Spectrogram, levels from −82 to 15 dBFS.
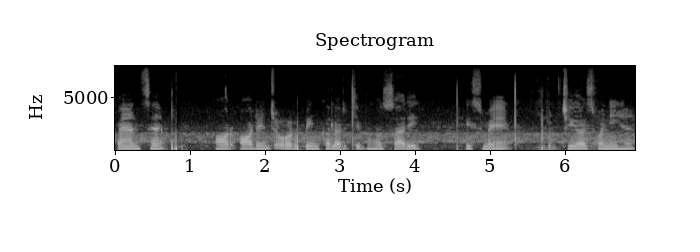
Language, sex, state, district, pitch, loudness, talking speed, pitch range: Hindi, female, Chhattisgarh, Raipur, 225 Hz, -20 LUFS, 120 wpm, 220-235 Hz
